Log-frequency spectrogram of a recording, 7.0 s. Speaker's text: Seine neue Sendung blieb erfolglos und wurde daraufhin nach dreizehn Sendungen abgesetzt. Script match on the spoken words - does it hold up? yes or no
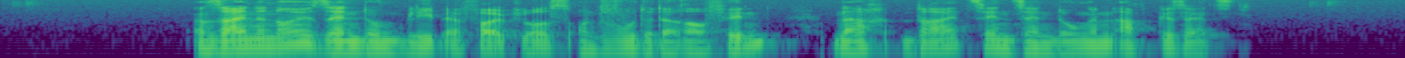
yes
